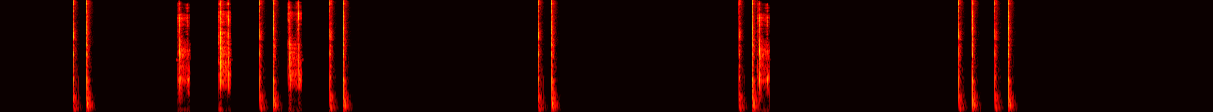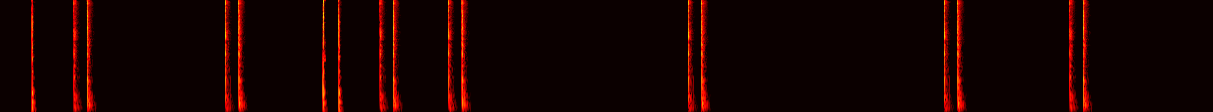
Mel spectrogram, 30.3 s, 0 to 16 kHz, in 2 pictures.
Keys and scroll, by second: 2.6 a, 3.4 v.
